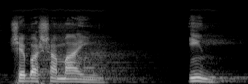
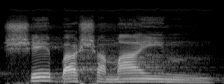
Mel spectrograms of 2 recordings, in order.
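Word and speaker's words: שבשמים: Se nós fôssemos ler ela no nosso português, nós iríamos ler ela mais ou menos assim, Sheba Shamayim, in. Só que quando nós lemos ela, a pronúncia correta no hebraico é Sheba Shamayim. Nós fechamos a boca nesse M final.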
